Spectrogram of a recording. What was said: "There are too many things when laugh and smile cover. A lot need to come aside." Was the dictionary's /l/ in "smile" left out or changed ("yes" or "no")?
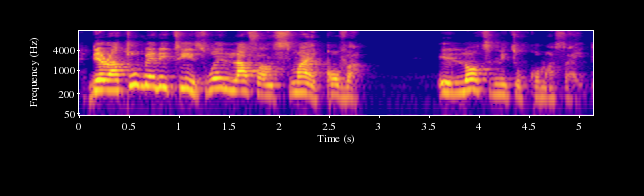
no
